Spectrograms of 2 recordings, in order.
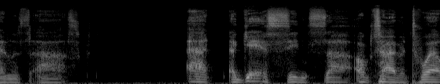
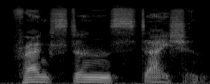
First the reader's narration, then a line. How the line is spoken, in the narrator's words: repeated Stainless slowly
